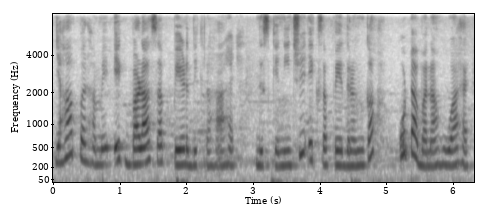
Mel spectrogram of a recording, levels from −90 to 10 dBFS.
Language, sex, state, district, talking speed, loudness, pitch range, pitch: Hindi, female, Jharkhand, Palamu, 190 wpm, -19 LUFS, 225-280 Hz, 235 Hz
